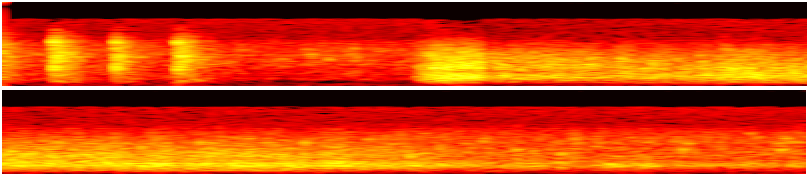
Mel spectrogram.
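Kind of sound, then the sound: nature, thunder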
